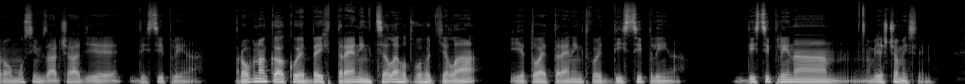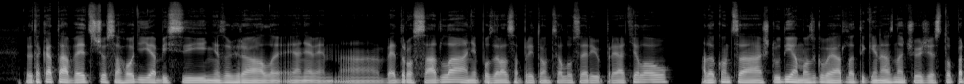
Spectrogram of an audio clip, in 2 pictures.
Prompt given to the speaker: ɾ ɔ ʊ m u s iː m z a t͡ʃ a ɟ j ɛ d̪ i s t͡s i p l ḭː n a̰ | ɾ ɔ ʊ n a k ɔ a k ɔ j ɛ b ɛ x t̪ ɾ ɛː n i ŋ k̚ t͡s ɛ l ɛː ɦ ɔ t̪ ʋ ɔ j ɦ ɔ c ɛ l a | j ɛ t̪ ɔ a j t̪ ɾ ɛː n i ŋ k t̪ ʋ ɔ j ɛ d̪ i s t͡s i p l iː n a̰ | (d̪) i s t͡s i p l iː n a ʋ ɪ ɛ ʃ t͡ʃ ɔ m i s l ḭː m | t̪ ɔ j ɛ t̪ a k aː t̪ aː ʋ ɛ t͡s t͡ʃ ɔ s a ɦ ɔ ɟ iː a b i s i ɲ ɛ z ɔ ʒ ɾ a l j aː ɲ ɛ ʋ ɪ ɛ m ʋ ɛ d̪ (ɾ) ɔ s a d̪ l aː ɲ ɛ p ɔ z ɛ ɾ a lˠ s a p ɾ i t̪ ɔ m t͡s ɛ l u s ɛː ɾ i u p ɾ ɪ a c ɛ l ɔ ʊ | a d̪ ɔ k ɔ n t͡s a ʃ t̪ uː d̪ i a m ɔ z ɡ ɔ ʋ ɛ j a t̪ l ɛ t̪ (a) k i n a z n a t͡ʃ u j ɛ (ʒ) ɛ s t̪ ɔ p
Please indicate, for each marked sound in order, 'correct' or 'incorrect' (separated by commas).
correct, correct, incorrect, correct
